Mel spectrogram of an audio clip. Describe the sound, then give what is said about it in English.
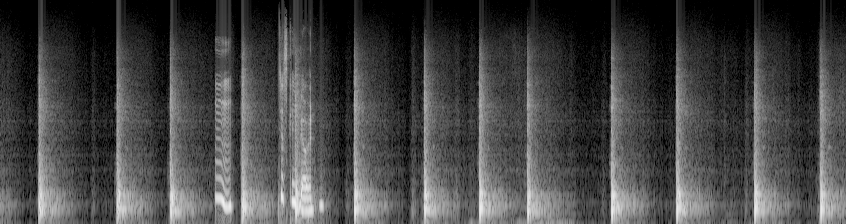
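Firework rockets bursting outside in a steady series of loud, sharp booms, about a dozen over the span, each with a short rumbling tail, some landing on the roof; a voice speaks briefly among them. “Fireworks over here.”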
